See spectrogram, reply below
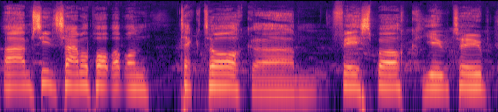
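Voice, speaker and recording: A man with a South Welsh accent and a voice pitched a little high. He gives an informal testimonial, answering interview questions in short, clipped phrases. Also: little pitch movement, slow. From South Wales. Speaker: academy student giving a testimonial.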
